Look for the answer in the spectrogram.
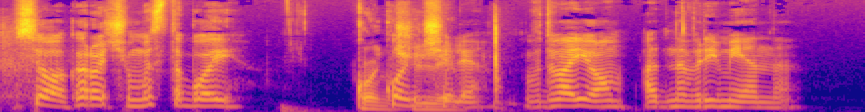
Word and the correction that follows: одновременно: Одновременно. – Это, кстати, одновременно. Это, кстати, тоже очень важно. Не только исправлять ударение своему любимому человеку в словах, но, но и, и кончать одновременно.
